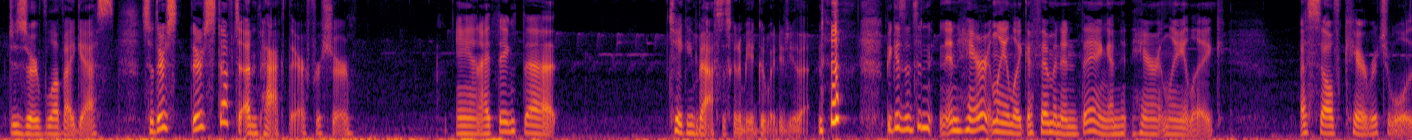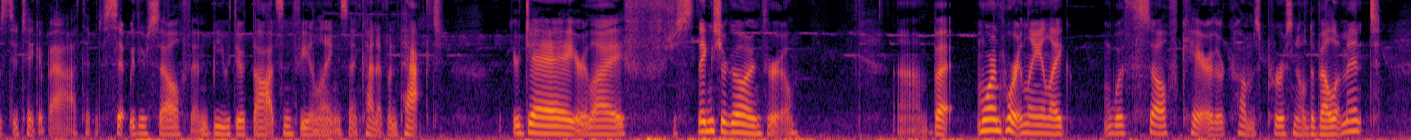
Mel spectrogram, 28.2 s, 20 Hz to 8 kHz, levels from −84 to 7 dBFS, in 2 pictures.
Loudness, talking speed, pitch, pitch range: -21 LUFS, 185 wpm, 165 Hz, 145-195 Hz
